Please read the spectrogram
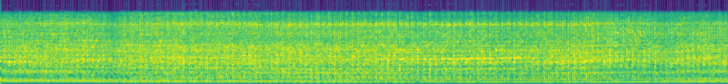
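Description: Tractor engine running steadily at low speed while towing a loaded wooden trailer.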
